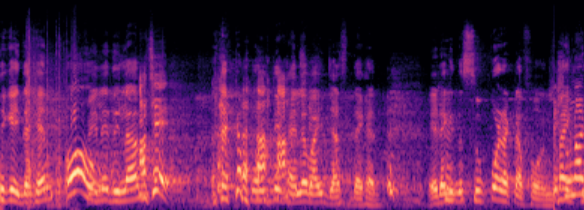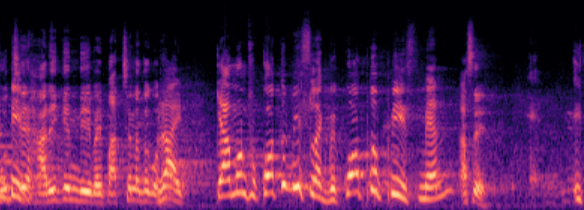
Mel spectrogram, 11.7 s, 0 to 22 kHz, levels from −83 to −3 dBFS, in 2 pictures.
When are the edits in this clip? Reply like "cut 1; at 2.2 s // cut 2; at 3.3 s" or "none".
cut 1; at 5.6 s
